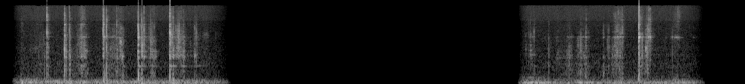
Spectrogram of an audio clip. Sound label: Bottle Tops; 100 sound effects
